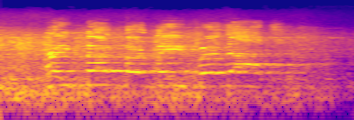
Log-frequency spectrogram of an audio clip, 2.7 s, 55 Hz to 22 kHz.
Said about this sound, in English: And this is all while he's getting further away on a train. It's kind of hilarious because his voice stays very, you can hear everything he's saying, and he's not going far away. 40 seconds, he's just leaving on a train, and it's so far away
